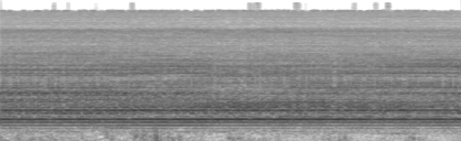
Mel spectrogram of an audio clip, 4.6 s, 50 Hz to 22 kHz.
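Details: 2021 MG5 making a loud noise while rapid charging: loud steady hiss and drone at fixed pitch as cooling roars hard, with a pipe very hot to the touch.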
